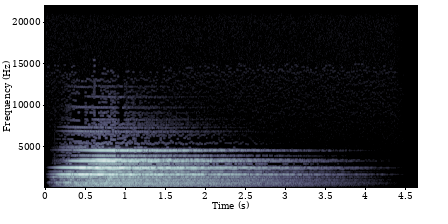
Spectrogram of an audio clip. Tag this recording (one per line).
videogames
science-fiction
high-tech
celebrate
gamedeveloping
sci-fi
video-game
games
win
indiedev
futuristic
game
jingle
indiegamedev
achivement
gamedev
complete
gaming
sfx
